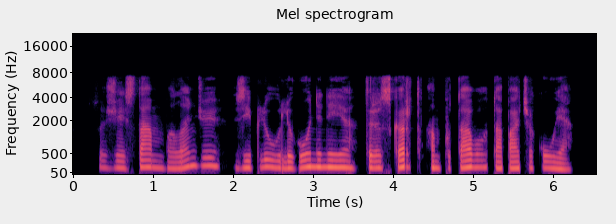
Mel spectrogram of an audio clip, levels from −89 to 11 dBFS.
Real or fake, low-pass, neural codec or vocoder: real; 7.2 kHz; none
